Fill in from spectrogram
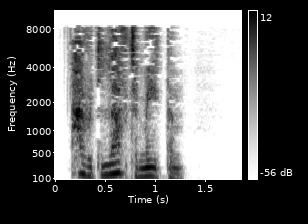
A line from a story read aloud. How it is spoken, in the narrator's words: Tatiana exclaimed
